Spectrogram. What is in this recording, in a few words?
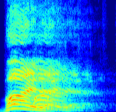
Russian Announcer; Byleth; SSBU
